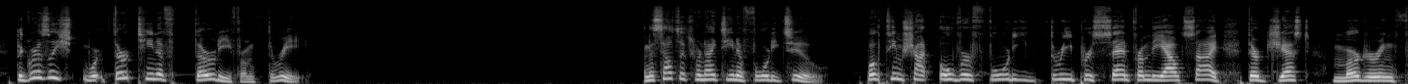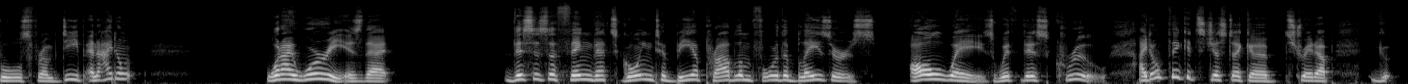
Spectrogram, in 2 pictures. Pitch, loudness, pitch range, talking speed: 195 Hz, -22 LUFS, 160-225 Hz, 135 wpm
